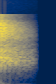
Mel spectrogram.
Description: Clap, Percussion; Sample Banks

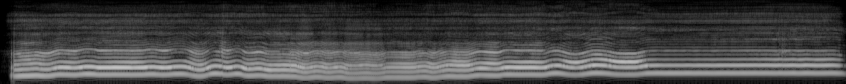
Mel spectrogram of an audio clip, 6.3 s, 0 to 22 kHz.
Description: Dorian, Vocals Carnatic Female Alaps 70 G Dry; Sample Banks

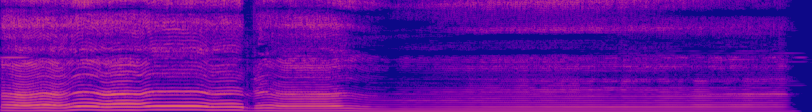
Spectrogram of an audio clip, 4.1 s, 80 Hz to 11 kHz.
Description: Pentatonic, Vocals, Carnatic Female, Alaps, Dry; 70 G; Sample Banks

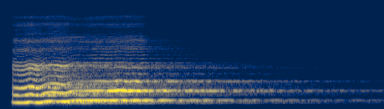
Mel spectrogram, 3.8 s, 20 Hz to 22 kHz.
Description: Pentatonic, Vocals Carnatic Female Alaps 70 G

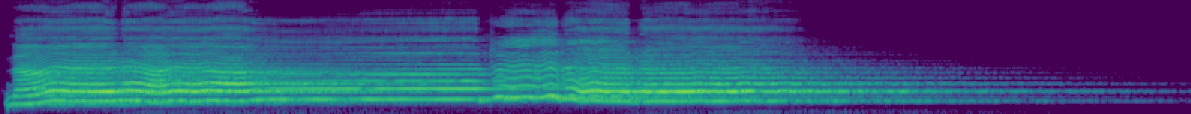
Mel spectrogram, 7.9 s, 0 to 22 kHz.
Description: Verb Dorian, Vocals, Carnatic Female, Alaps, 70 G

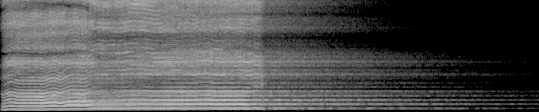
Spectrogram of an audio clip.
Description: FX Phrygian, Carnatic Female Alaps; Sample Banks

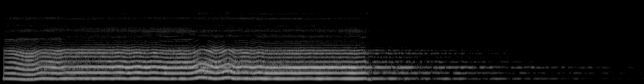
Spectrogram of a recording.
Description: FX, Vocals, Carnatic Female, Alaps, Charukesi

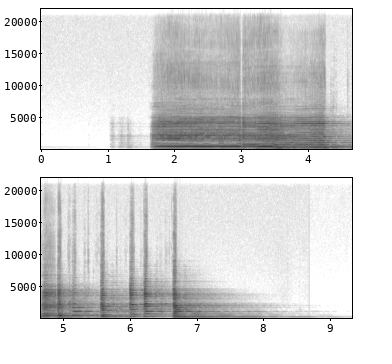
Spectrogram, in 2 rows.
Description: violin verb 4-4 Bm 70; Melody; Sample Banks

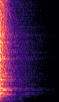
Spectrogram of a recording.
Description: Perc; Sample Banks; Percussion

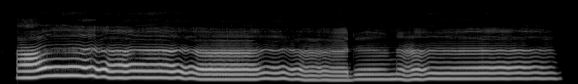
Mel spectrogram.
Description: Lydian, Vocals, Carnatic Female, Alaps, Dry; Sample Banks

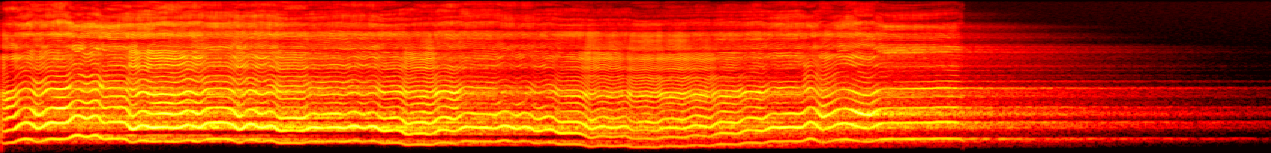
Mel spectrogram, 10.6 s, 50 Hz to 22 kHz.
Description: FX Dorian, Vocals, Carnatic Female, Alaps, 70 G

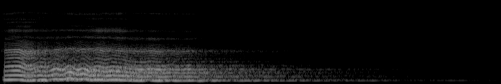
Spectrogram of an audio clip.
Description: Carnatic Female Alaps, Lydian, 70 G, Verb; Sample Banks

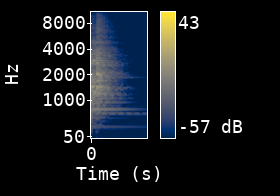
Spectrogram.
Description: madalam notes L; Sample Banks; Percussion; MADHALAM

